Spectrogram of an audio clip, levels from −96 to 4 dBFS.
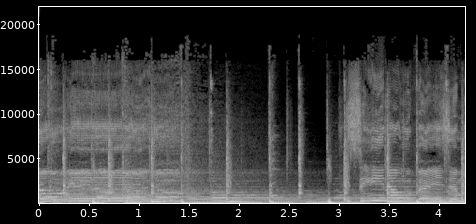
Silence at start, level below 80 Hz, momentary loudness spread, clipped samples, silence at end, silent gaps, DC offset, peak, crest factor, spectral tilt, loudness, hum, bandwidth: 0 s; -30 dBFS; 5 LU; under 0.1%; 0 s; none; under 0.1%; -6 dBFS; 14 dB; -4.5 dB/octave; -22 LUFS; none; 18 kHz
